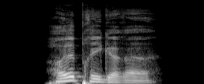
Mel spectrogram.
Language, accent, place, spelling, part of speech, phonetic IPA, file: German, Germany, Berlin, holprigere, adjective, [ˈhɔlpʁɪɡəʁə], De-holprigere.ogg
- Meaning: inflection of holprig: 1. strong/mixed nominative/accusative feminine singular comparative degree 2. strong nominative/accusative plural comparative degree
